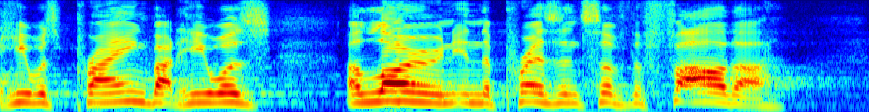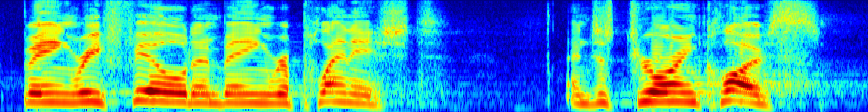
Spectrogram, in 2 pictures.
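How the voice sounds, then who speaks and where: A man's high voice in an Australian accent, fairly slow, with fairly even intonation. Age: 30s. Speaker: pastor. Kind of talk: sermon. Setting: church.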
